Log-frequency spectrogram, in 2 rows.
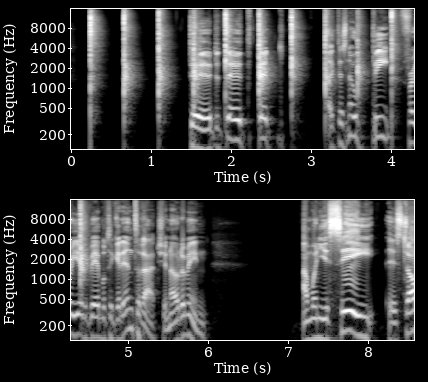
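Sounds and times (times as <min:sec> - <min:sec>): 
hand claps on the downbeat and upbeat: 0:00.0 - 0:04.7
speech: 0:01.5 - 0:06.2, 0:07.2 - 0:08.5.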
